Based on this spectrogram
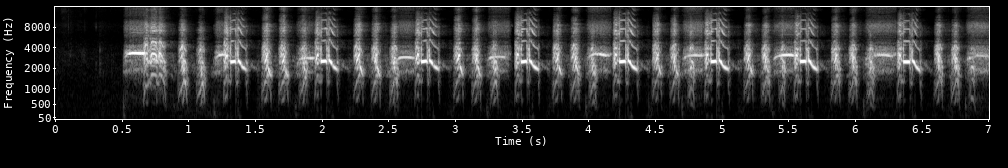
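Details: Grey francolin of grasslands and scrublands of India and Pakistan, calling: a loud, harsh, squawking series of rapid notes, repeated several times a second with no pause, over a quiet background.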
